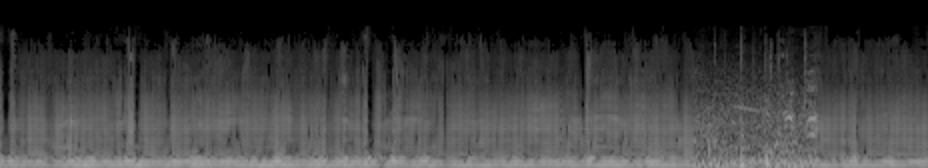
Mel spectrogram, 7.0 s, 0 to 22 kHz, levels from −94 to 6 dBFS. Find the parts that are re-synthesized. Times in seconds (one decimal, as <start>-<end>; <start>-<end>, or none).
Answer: 0.0-5.2; 6.1-7.0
